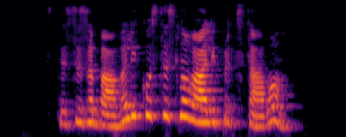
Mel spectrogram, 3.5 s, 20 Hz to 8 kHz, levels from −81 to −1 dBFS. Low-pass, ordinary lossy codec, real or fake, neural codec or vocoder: 7.2 kHz; none; real; none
